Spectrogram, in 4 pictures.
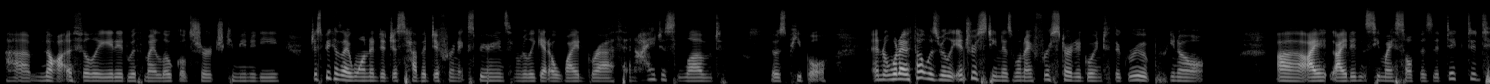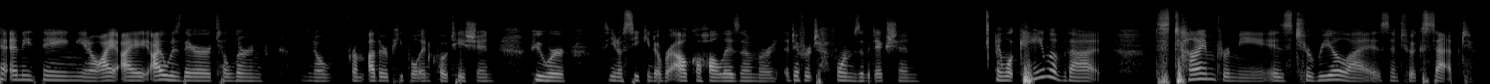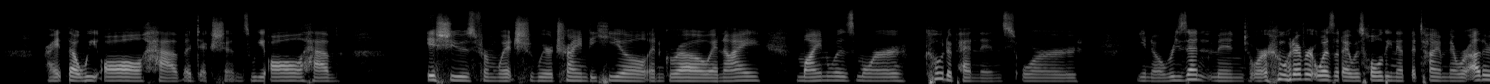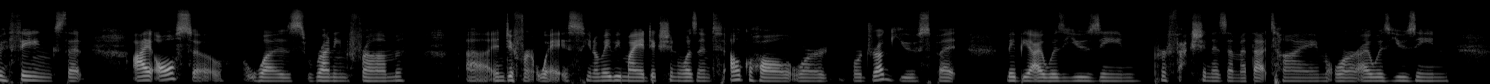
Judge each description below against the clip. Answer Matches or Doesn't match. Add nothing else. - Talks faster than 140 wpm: Matches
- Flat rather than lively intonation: Matches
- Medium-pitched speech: Matches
